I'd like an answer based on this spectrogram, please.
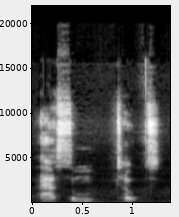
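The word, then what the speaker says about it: asymptote: understand so we're called ASM tootes so the p is kind of is silent so with that it's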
